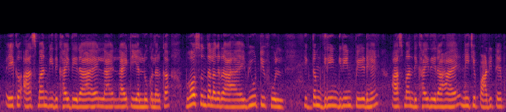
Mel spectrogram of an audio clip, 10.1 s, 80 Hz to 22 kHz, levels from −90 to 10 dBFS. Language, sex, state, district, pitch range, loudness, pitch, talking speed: Hindi, female, Bihar, Muzaffarpur, 225-250 Hz, -22 LUFS, 230 Hz, 190 wpm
